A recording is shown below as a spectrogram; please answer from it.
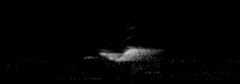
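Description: African grey parrot giving one short whistle of about half a second, about a second in, which dips and then rises in pitch.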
